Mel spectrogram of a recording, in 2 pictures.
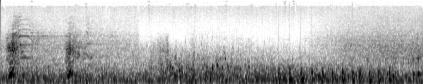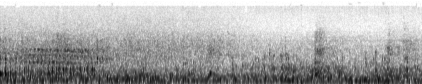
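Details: Humpback whale song set in ocean ambience: low moaning calls with a harmonic, swelling tone near the middle, all over a steady deep underwater rumble.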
